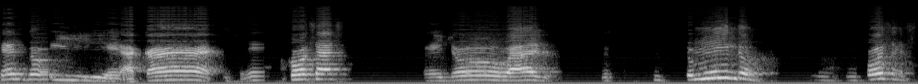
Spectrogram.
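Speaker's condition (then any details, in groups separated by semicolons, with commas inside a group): Down syndrome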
